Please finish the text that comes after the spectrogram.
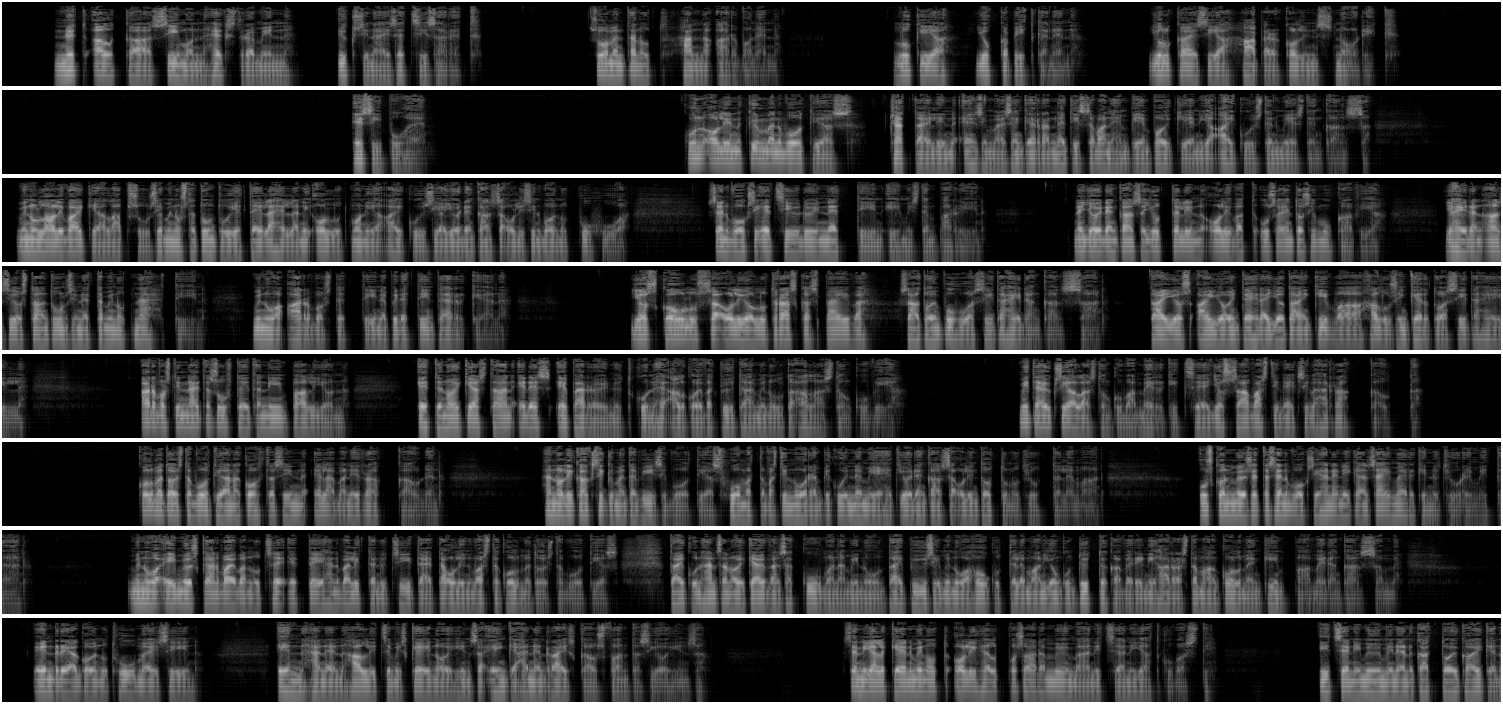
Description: Yksinäiset sisaret – Ljudbok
